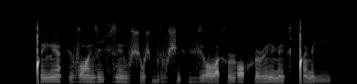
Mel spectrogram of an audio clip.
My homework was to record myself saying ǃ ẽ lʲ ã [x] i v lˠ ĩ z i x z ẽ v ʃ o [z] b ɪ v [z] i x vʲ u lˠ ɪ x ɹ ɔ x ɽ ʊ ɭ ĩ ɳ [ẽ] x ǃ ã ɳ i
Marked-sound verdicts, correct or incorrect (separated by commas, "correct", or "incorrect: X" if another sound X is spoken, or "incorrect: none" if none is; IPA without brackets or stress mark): correct, incorrect: ʃ, incorrect: ʃ, correct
